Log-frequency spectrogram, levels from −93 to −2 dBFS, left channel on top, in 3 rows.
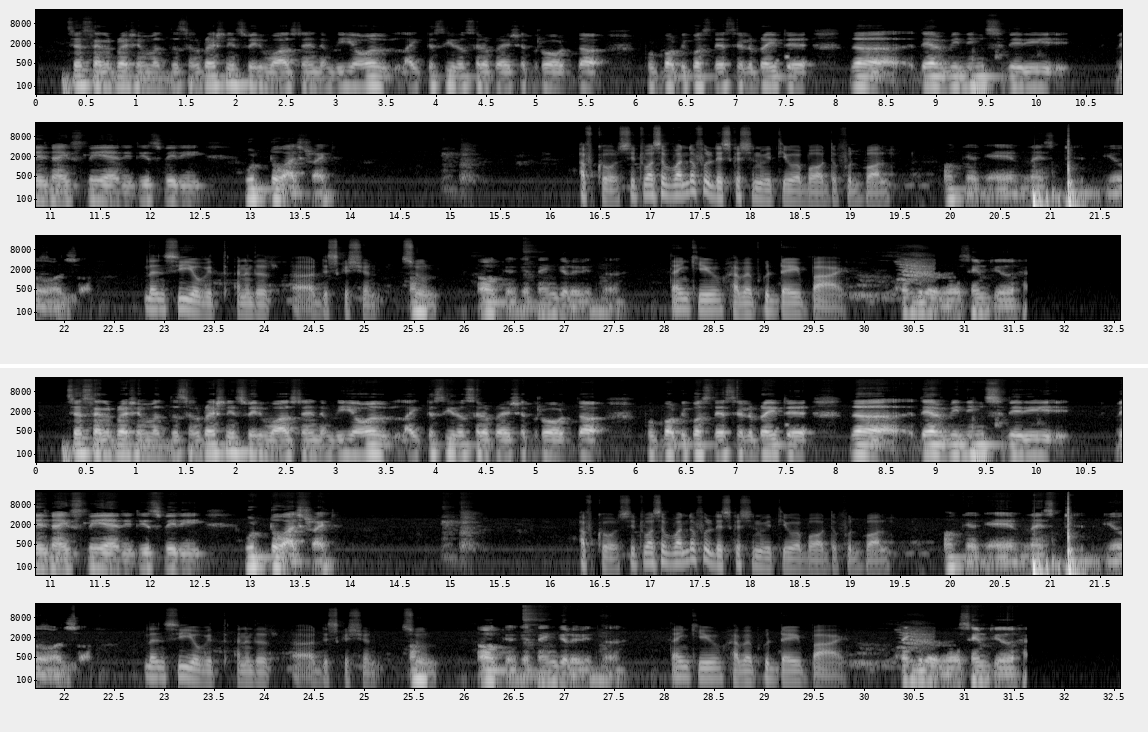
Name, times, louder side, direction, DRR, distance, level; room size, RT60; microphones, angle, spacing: voice 1, 0.3-10.3 10.8-12.7 12.9-13.9 14.9-15.3 19.9-22.3 25.5-25.6 26.1-27.6 30.4-31.6, right 3 dB, 40° right, 0.6 m, -32 dB
voice 2, 16.3-19.6 21.7-22.1 22.8-25.7 28.1-30.8, left 2 dB, 20° left, 0.4 m, -38 dB
head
